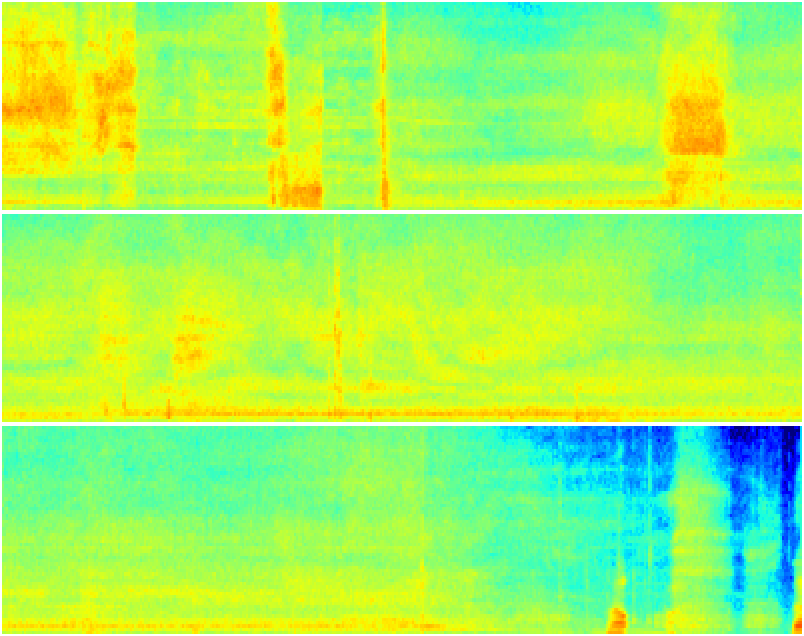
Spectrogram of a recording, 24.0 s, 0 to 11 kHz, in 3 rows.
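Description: Bosch Premium Electric Duo XXL (BSG81380UC) 1400-watt canister vacuum motor running with a steady hum and rush of air, quiet for a vacuum. About 20 seconds in it is switched off and its pitch slides down as the motor winds down, with brief handling knocks and rustles along the way.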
